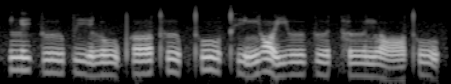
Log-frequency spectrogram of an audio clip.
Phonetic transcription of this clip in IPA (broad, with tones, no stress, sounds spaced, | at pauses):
l i˥˨ k ɯː˧ p iː˧˩ l uː˧˩ pʰ ɤː˧˥ t̪ʰ ɯː˥˨ p̚ t̪ʰ uː˥˨ t̪ʰ i˧˩ ɲ ɔː˥˨ j ɯː˧ k ɯː˧ t̚ h ɯː˧ n l ɔː˩˧ t̪ʰ u˥˨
